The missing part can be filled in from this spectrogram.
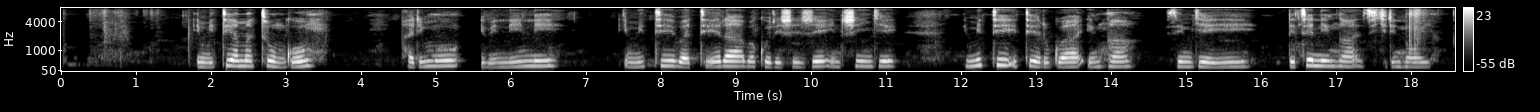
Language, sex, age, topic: Kinyarwanda, female, 18-24, agriculture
